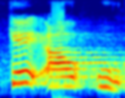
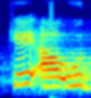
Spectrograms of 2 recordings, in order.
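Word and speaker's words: Kikuyu: Keau, okay, this you can, now we'll have to pronounce it as their tribe says, isn't it?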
